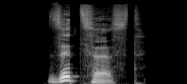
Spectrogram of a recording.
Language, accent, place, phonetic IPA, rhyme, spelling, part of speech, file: German, Germany, Berlin, [ˈzɪt͡səst], -ɪt͡səst, sitzest, verb, De-sitzest.ogg
- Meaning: second-person singular subjunctive I of sitzen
